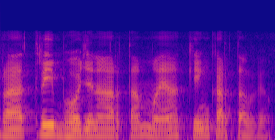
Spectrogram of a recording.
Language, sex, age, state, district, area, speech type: Sanskrit, male, 18-30, Karnataka, Mysore, rural, read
